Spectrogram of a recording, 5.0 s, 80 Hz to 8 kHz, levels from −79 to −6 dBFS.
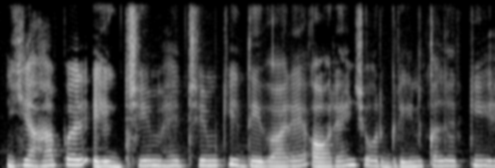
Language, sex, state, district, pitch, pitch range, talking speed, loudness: Hindi, female, Odisha, Sambalpur, 225 Hz, 210-235 Hz, 155 wpm, -18 LUFS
